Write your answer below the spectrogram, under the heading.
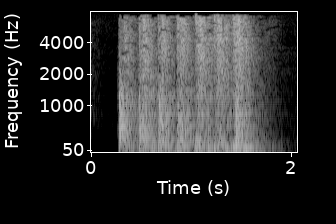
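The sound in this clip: Knocking on a door: a rapid, heavy run of raps lasting about a second and a half, closely spaced and fairly loud, then trailing off into silence.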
